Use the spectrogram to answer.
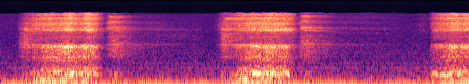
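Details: Snoring during sleep, recorded with the SnoreLab phone app.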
